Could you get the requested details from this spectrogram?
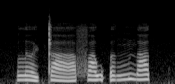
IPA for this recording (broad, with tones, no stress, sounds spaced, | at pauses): l ə˨˩˨ j ʈ aː˨˩˨ f a˧˥ w ʔ ə˧˥ ŋ n a˦˥ t̚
